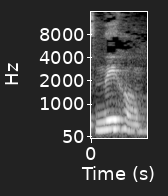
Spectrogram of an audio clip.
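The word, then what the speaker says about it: 日本: I even put the pronunciation in Japanese. It says Nihon.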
